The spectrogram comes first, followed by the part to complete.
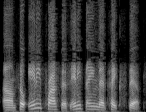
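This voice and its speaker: A woman in a teaching role talks through instructions informally. She is reassuring and repeats key points, in a middling pitch with a very dry sound. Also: animated, moderate pace, husky, no room sound, rough recording. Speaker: teacher leading a class conference call.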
